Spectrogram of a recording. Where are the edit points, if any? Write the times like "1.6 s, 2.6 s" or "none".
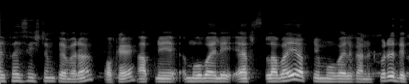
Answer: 2.6 s

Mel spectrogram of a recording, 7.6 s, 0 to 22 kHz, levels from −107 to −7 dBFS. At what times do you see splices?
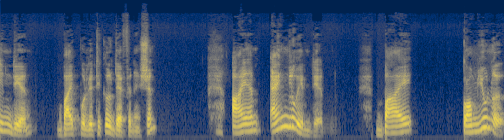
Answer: none

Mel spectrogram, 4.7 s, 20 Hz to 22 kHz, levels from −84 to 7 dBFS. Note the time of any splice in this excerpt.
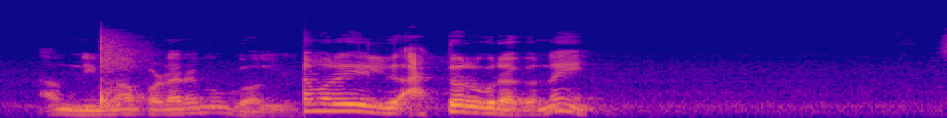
1.5 s

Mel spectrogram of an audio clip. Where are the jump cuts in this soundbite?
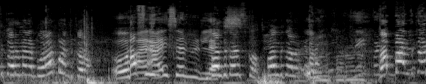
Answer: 1.3 s, 3.0 s

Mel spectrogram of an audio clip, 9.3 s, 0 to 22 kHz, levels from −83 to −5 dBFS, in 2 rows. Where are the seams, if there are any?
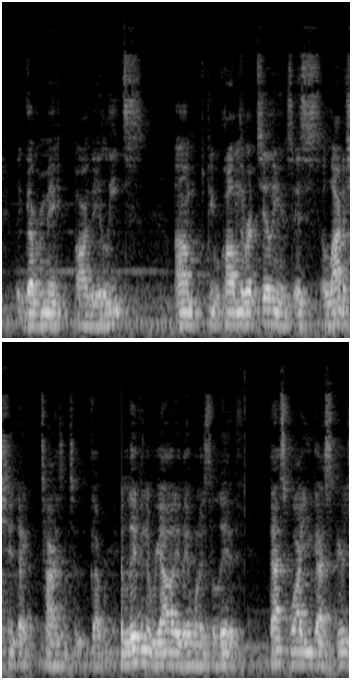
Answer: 6.2 s

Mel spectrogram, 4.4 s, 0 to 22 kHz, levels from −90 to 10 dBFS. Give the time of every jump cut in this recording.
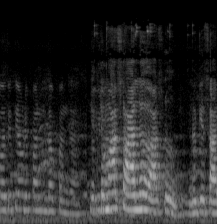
1.7 s

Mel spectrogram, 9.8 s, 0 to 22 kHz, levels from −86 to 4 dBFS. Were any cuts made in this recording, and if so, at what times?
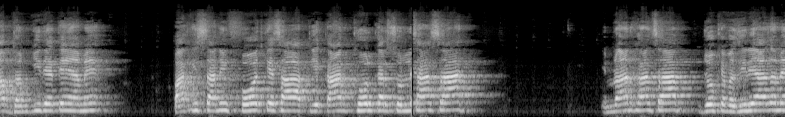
5.1 s

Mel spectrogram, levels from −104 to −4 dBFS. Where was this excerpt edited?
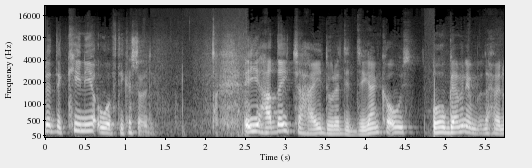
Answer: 4.6 s

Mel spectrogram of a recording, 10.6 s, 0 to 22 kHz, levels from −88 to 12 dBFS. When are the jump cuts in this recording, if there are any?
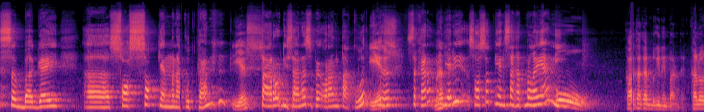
9.5 s

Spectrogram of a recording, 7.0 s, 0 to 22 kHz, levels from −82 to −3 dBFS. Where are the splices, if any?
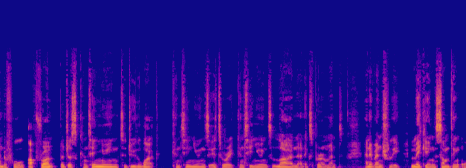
6.0 s

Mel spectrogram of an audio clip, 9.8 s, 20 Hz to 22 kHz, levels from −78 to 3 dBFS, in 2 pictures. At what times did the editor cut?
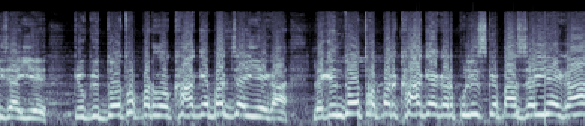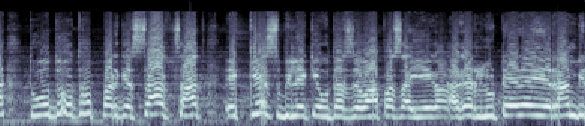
8.6 s

